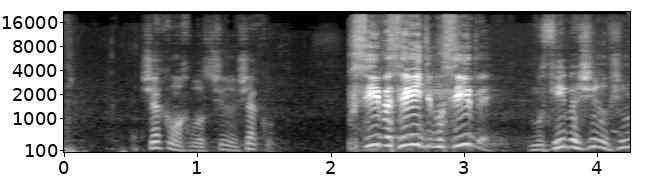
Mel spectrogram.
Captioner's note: Ali lisping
